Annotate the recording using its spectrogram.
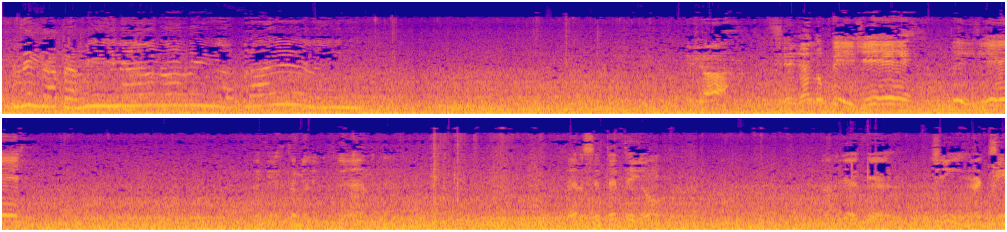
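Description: Steady low rumble of a truck's engine and road noise heard inside the cab while cruising at highway speed.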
